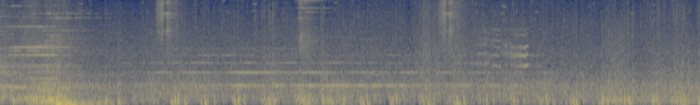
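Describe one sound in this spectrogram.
A horse's hooves thud steadily as it gallops over ground.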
